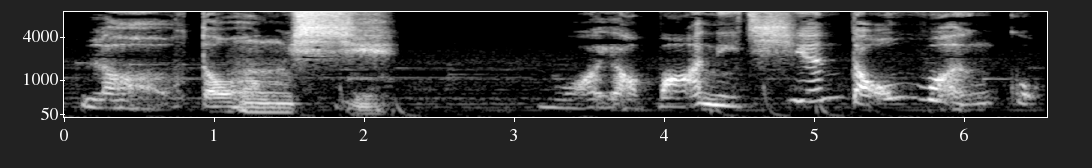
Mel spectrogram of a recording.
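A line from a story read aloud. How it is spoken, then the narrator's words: Furious, through gritted teeth. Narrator (Chinese): 咬牙切齿的说道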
